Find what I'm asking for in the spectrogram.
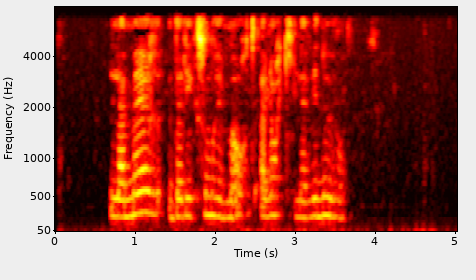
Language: French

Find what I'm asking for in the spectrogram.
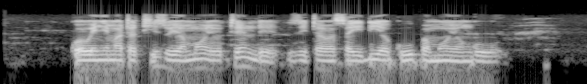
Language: Swahili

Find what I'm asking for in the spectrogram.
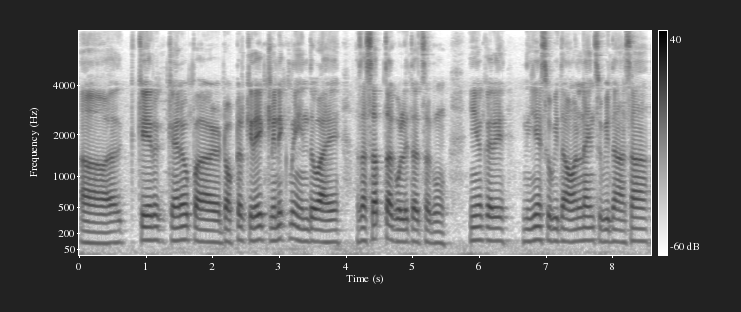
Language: Sindhi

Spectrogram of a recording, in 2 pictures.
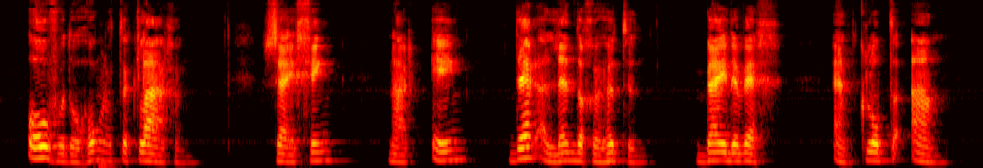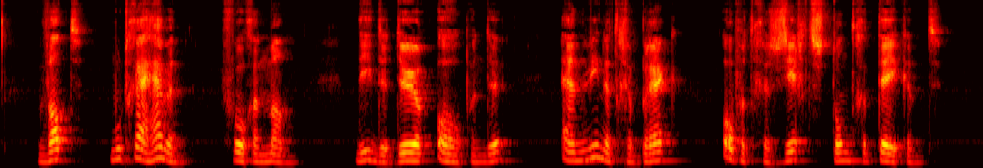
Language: Dutch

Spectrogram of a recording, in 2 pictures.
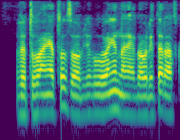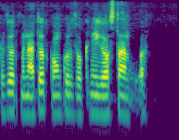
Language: Macedonian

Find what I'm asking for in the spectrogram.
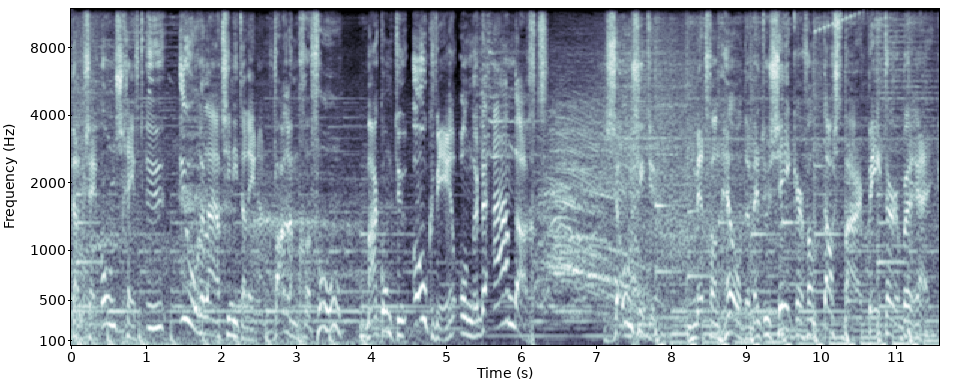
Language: Dutch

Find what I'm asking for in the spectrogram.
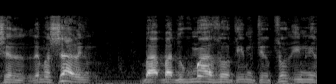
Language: Hebrew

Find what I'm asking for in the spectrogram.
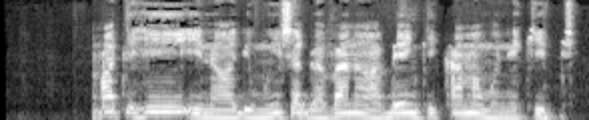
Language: Swahili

